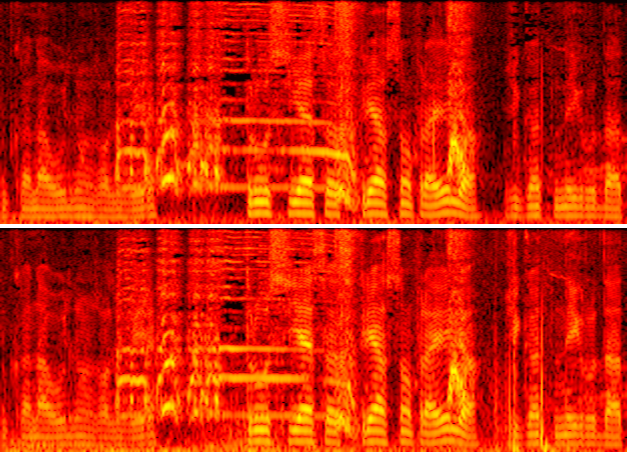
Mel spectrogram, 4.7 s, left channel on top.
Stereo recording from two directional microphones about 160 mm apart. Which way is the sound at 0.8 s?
15° right (ahead or behind).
